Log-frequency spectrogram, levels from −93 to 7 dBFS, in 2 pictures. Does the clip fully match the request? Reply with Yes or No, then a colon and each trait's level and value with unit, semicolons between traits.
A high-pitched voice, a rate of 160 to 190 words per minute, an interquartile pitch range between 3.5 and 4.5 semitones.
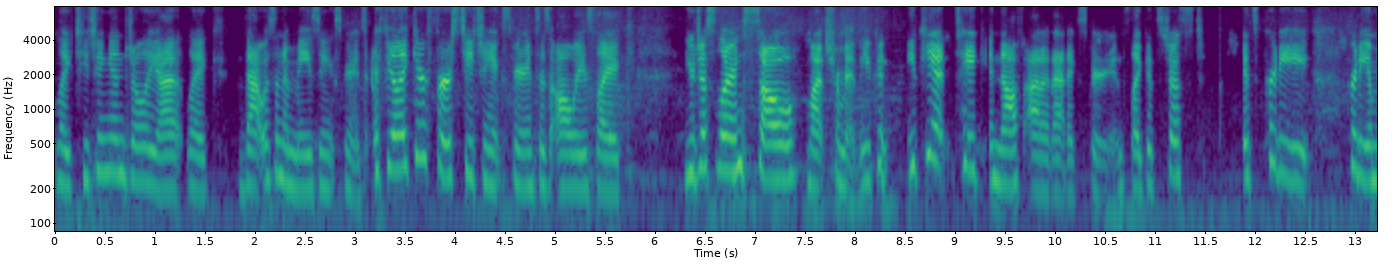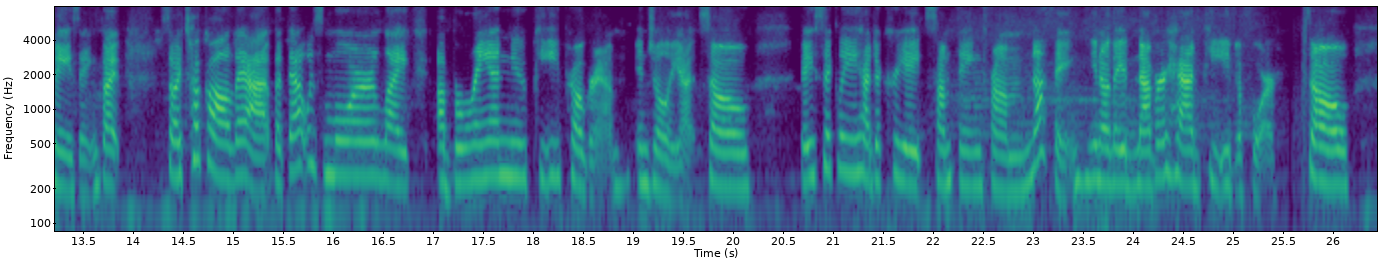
Yes: high, 235 Hz; average, 180 wpm; average, 4.1 semitones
